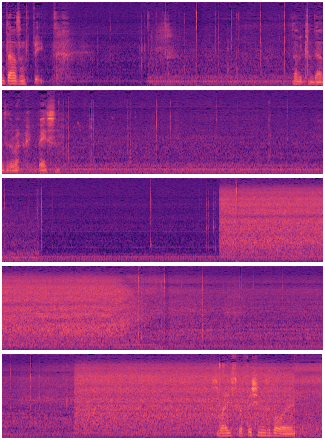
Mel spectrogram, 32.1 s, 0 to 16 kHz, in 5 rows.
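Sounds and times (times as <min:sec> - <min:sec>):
faint hiss: 0:17.2 - 0:32.0.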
